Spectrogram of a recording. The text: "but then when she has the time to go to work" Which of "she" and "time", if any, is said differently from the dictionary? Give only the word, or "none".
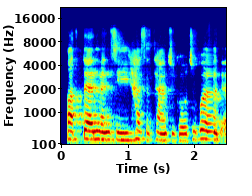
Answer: she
